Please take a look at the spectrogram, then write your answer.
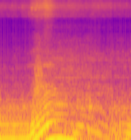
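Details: MG ZR at startup in neutral after fitting a newly fabricated exhaust back box, checked for leaks: the engine blips smoothly and settles to an even, deep idle with no puffing or rasp, quieter than before; normal exhaust note.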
